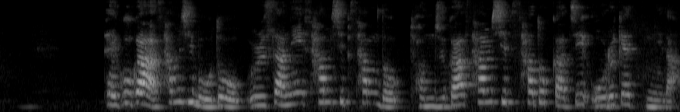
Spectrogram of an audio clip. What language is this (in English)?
Korean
